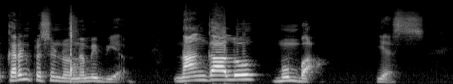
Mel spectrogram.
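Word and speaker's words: Mbumba: president of Namibia nalo Mumba yes n a n g o l o I repeat n a n g o l o nalo Mumba m b u MBA MB U MBA which Ministry has signed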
